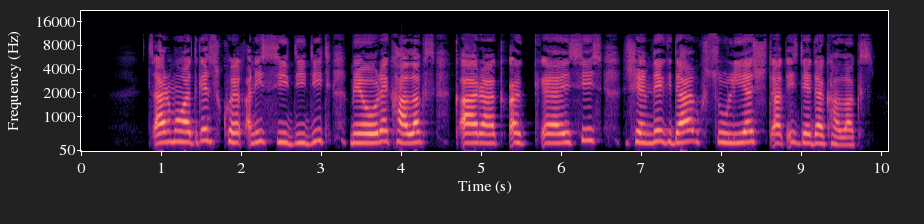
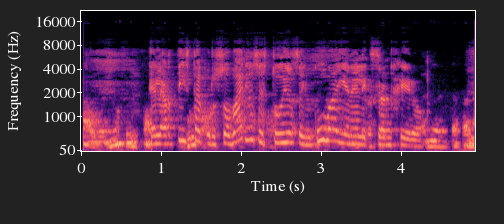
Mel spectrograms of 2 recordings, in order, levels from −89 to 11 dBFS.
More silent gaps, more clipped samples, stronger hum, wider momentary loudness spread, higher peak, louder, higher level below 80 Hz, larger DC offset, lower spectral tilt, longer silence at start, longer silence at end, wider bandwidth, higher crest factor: neither; neither; neither; first, 11 LU vs 4 LU; about the same, 0 dBFS vs 0 dBFS; about the same, -15 LUFS vs -13 LUFS; second, -66 dBFS vs -44 dBFS; neither; second, -2 dB/octave vs -4.5 dB/octave; first, 0.85 s vs 0 s; first, 0.25 s vs 0 s; first, 11.5 kHz vs 9.4 kHz; about the same, 16 dB vs 12 dB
